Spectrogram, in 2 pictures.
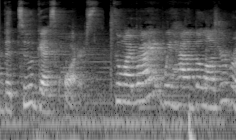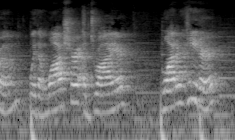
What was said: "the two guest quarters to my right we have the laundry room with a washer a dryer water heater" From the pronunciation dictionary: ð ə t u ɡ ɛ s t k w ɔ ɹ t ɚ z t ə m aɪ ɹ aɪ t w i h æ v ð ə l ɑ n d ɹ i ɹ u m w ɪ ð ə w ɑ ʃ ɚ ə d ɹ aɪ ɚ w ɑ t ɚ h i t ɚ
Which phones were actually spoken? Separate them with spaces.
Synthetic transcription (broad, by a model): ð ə t u ɡ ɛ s k w ɔ ɹ t ɚ z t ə m aɪ ɹ aɪ t w i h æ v ð ə l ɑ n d ɹ ɹ u m w ɪ ð ə w ɑ ʃ ɚ ə d ɹ aɪ ɚ w ɑ t ɚ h i t ɚ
